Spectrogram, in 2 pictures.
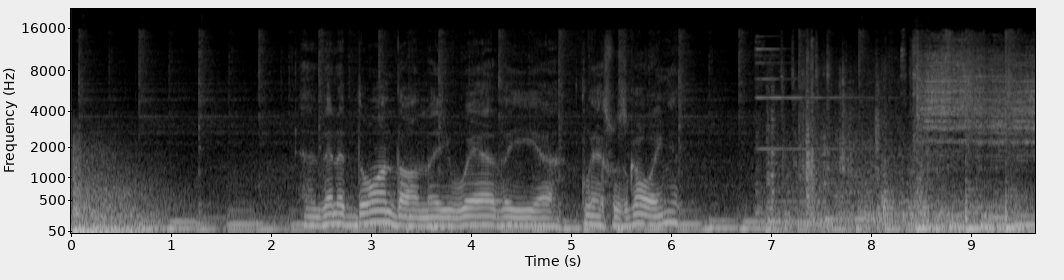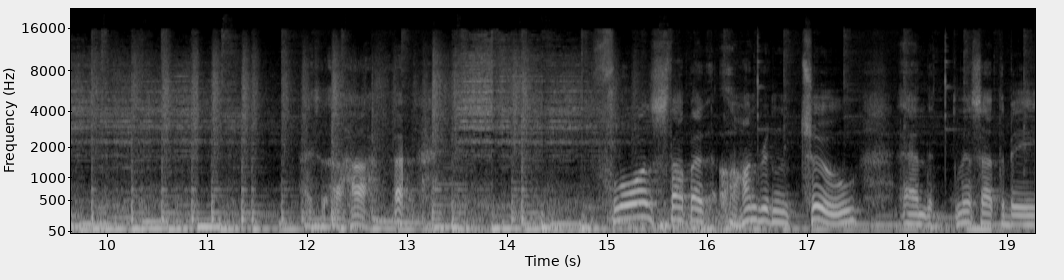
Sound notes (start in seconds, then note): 6.8 bell dinging; 9.5 upbeat jazz music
